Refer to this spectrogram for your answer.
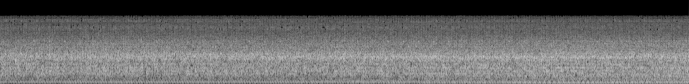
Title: BMW Z4 3.0si engine hissing noise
